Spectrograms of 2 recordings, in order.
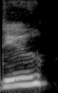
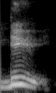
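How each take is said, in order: First: It is said in a standard accent. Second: It is said in a Baltimore accent.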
